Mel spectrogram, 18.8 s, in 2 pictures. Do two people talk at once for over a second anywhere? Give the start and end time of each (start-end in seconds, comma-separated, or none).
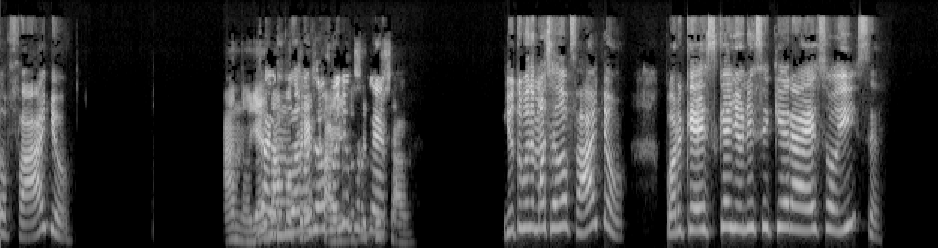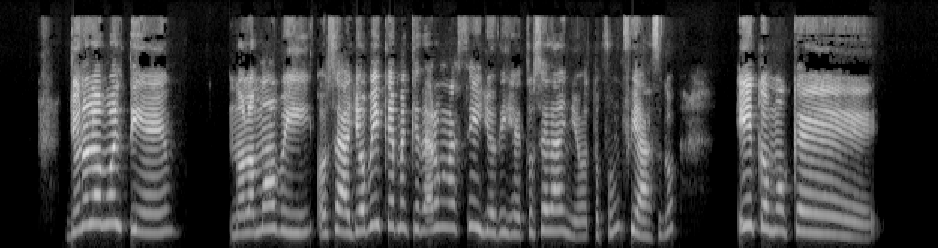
2.5-3.9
